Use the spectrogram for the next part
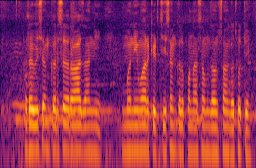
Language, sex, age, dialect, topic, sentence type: Marathi, male, 18-24, Standard Marathi, banking, statement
